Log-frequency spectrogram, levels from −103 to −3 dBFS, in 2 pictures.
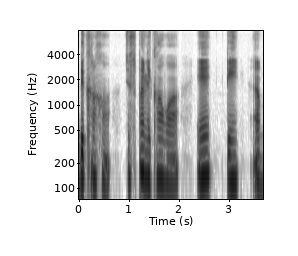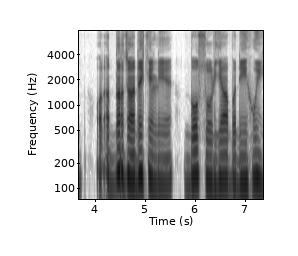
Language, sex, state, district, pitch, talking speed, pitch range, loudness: Hindi, male, Himachal Pradesh, Shimla, 130 Hz, 130 wpm, 120-135 Hz, -22 LUFS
